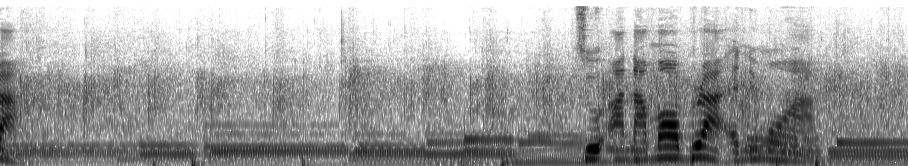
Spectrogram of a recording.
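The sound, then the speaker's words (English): An audience claps in a steady, dense wash of applause beneath sustained keyboard chords, with raised voices swelling over the music toward the end. “Your clapping is not.”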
